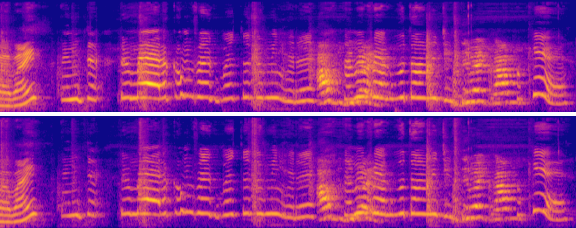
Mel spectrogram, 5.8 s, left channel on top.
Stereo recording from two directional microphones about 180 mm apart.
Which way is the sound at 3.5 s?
25° right (ahead or behind).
